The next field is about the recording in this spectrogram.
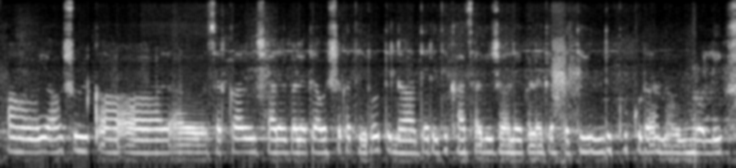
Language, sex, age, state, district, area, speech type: Kannada, female, 18-30, Karnataka, Kolar, rural, spontaneous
